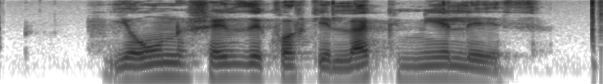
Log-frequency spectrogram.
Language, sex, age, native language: Icelandic, male, 15, Icelandic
